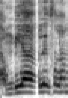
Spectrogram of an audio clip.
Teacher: نون ساکن کے بعد با ہے, میم سے پڑھتے ہیں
